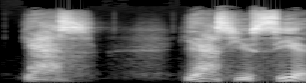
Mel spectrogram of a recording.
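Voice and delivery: eager, excited, animated exclamation, slow. Narrator reads a character showing an image to another, excited exclamation. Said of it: "Exclaimed Homnith, excited and animated once more".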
